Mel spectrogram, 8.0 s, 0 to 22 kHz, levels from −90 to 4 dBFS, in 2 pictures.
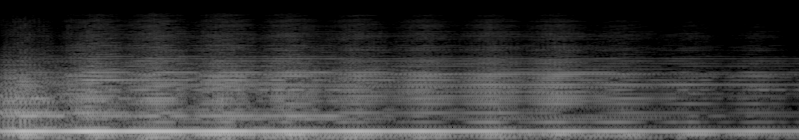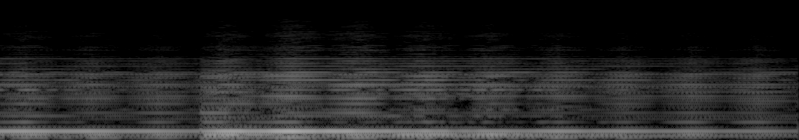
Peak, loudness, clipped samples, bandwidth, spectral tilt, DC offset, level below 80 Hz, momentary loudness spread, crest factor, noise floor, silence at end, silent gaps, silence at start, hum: -18 dBFS; -30 LUFS; under 0.1%; 10.5 kHz; -7 dB/octave; under 0.1%; -54 dBFS; 20 LU; 14 dB; -50 dBFS; 0.05 s; none; 0 s; none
